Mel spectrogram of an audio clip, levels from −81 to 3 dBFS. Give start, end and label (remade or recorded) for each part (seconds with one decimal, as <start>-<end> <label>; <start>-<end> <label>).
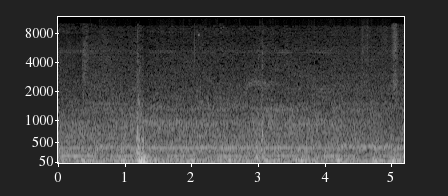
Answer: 0.0-0.5 recorded; 0.5-1.1 remade; 1.1-4.1 recorded; 4.1-5.2 remade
